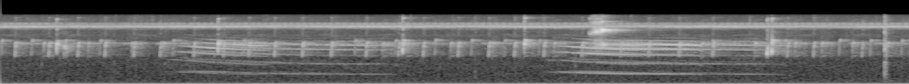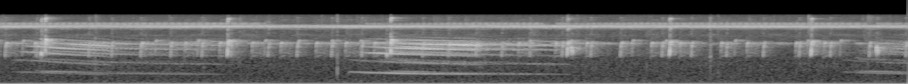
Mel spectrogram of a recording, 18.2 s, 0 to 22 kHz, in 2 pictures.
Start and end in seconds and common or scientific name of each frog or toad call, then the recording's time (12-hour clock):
0.0	18.1	pointedbelly frog
1.4	4.2	menwig frog
5.5	8.1	menwig frog
5.8	6.5	lesser tree frog
9.1	15.0	menwig frog
17.3	18.1	menwig frog
4:00am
